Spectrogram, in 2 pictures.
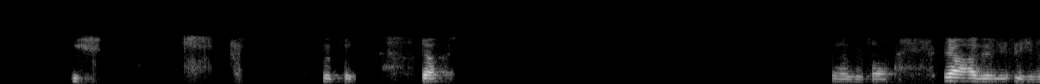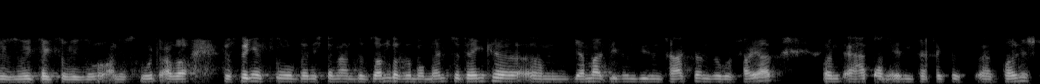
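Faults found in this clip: AMR narrowband mobile codec, throughout: low-rate AMR-NB mode, heavy coding damage consistent with roughly 5.9 kbps. Line band about 200 Hz to 3.6 kHz, nothing above. Speech sounds buzzy and synthetic as the vocal-tract model is driven by too few excitation pulses.

Lost AMR speech frames, 8.58 to 8.66 s: radio-side frame errors, decoder concealing with reused pitch and filter settings at falling gain. About 40 ms gap, consistent with two dropped 20 ms frames. Brief dip or warble in the speech.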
